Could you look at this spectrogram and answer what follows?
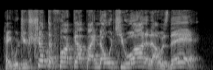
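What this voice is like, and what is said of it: Put-on Boston American accent. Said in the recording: “Do your Boston. Your Boston was good.”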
